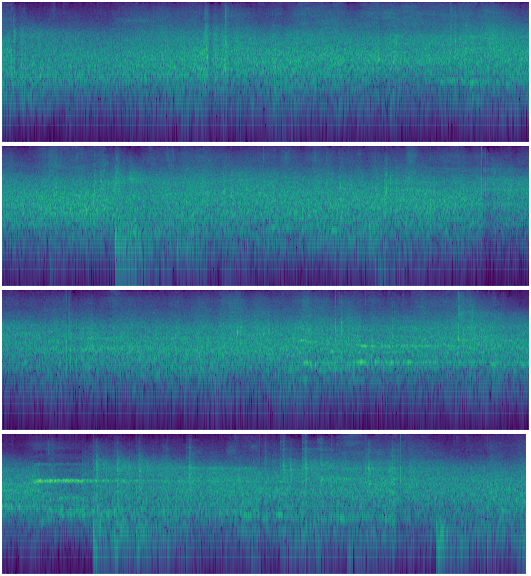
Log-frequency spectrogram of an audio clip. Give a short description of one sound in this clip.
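Hockey sticks clack against the puck and ice.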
